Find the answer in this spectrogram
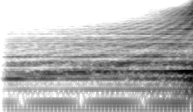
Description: Reverse

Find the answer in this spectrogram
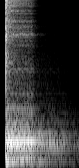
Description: TAMTAM MUTE; East West; Global Sounds

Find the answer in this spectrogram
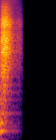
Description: Snare, JUNGLE BREAKS

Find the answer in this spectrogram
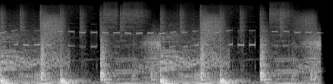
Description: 150, Big Beat Drumloops; USB Soundscan vol.25; AKAI

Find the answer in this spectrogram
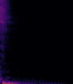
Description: SLIK

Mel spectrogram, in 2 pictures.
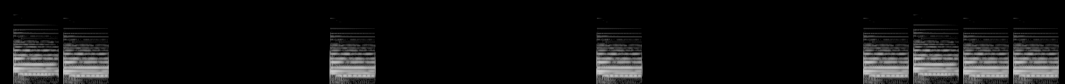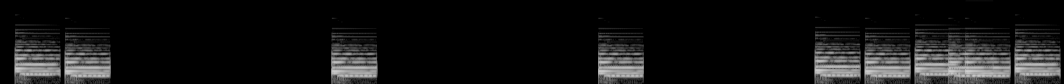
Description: E Piano, hip-hop; Sonic Foundry (Sony Creative Software); Hydroponic Hip-Hop; Keys Synth; Pianos

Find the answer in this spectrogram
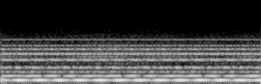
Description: B-3; Roland LCDP10 Keys of the 60s and 70s 2; Full Xfade

